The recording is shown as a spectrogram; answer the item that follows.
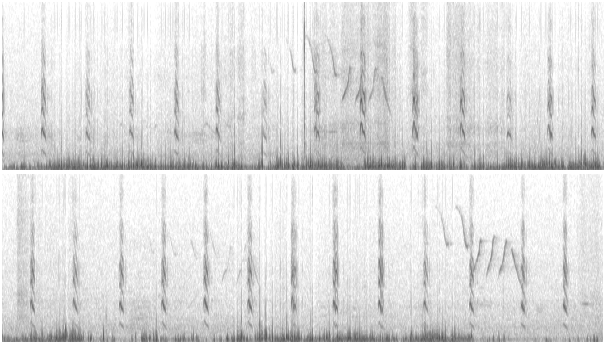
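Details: Repeated high squeaky barks from prairie dogs run throughout, about two per second, partly buried under heavy, continuous low rumbling wind-like noise.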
